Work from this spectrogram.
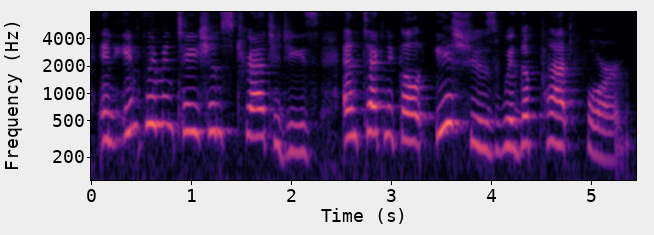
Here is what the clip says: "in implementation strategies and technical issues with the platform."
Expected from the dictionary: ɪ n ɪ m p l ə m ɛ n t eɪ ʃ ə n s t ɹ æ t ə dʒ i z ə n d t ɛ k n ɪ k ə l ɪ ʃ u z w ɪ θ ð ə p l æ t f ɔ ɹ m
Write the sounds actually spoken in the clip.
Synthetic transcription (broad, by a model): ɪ n ɪ m p l ə m ɛ n t eɪ ʃ ə n s t ɹ æ t ə dʒ i z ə n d t ɛ k n ɪ k ə l ɪ ʃ u z w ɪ ð ə p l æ t f ɔ ɹ m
